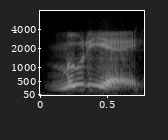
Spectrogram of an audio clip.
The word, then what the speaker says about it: Mudiay: the eye test now Emanuel how do you pronounce his last name mudiay mudiay mudiay now he chose to go to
